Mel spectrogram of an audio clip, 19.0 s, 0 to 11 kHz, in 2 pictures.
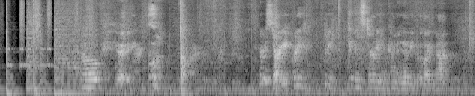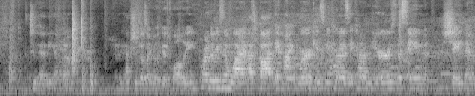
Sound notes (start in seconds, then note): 2.6 grunting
